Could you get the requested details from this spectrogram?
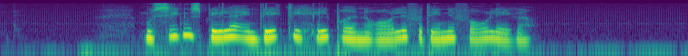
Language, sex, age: Danish, female, 39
